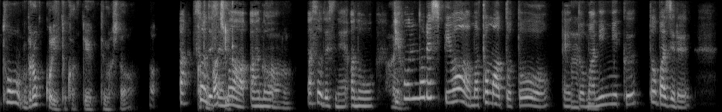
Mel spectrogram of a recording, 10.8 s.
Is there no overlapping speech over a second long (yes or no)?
no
